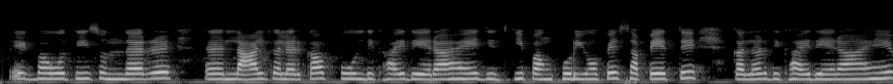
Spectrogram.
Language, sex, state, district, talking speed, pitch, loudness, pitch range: Hindi, female, Maharashtra, Solapur, 140 wpm, 250 Hz, -23 LUFS, 240-260 Hz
